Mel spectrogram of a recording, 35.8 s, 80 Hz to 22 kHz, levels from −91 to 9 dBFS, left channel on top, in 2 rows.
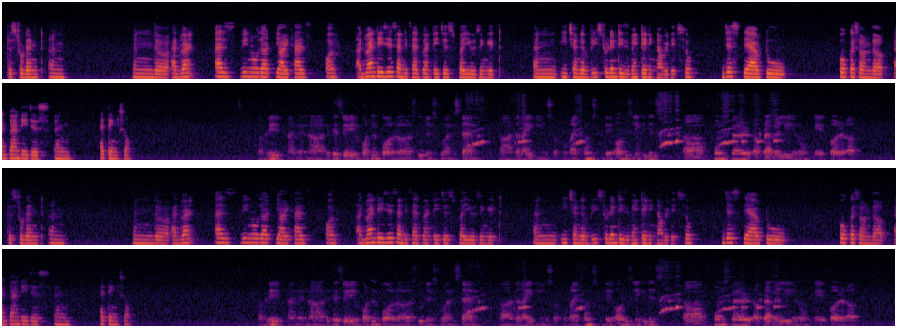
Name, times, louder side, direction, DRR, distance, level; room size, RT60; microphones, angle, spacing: voice 1, 0.1-1.3 2.6-3.8 4.3-6.1 6.5-6.7 7.1-9.8 10.6-13.8 14.4-15.7 16.8-19.3 19.8-20.4, left 5 dB, 80° left, 0.6 m, -31 dB
voice 2, 23.0-27.4 27.8-31.1 31.5-34.9, equal, 20° left, 3.1 m, -47 dB
sound 1, 27.2-27.5 28.1-28.4 29.3-29.7 30.6-30.7 31.0-31.4 32.2-33.5 33.8-33.9, left 4 dB, 65° left, 1.8 m, -44 dB
9.3 x 4.8 x 4.3 m
head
